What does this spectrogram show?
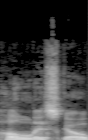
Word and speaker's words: Jalisco: highly highly recommend um Plaza halisco but it's spelled Jalisco um so it's Plaza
